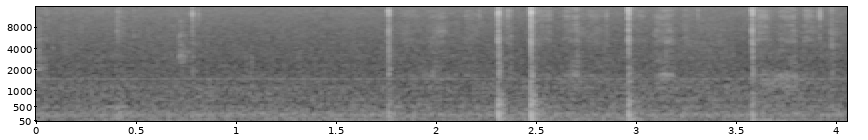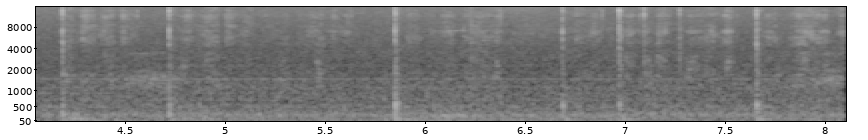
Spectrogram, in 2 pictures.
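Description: Faint stylus-on-tablet handwriting: a scatter of light pen taps and scratches as words are written on a digital writing surface.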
